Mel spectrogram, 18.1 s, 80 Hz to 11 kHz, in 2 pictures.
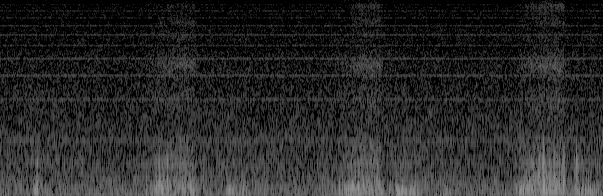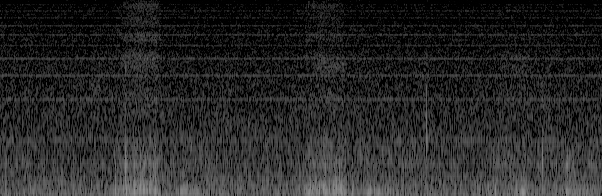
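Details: Sleeping female snoring, said to be louder than the owner's husband: soft, regular snoring breaths about every three seconds, roughly 22 a minute, over a steady electrical hum.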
